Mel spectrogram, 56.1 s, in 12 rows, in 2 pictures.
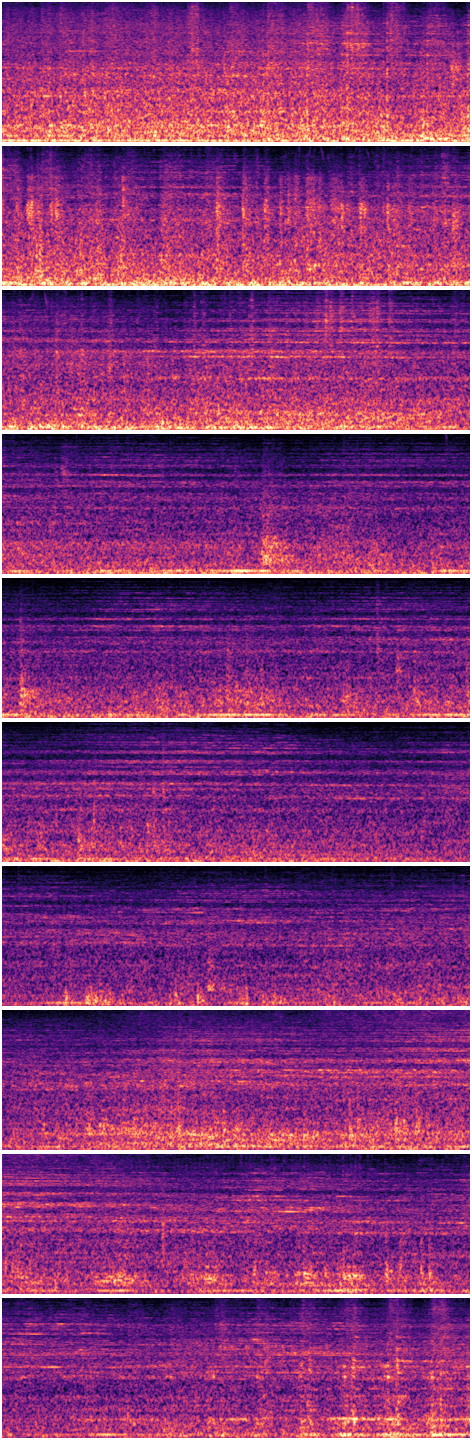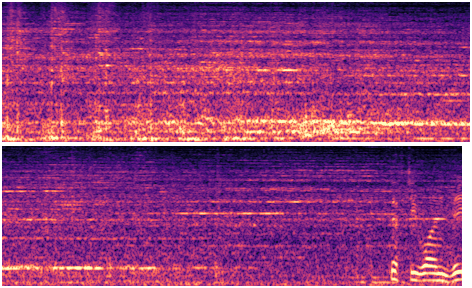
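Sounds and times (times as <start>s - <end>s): train wheels clacking over rail joints: 0.0s - 26.2s, 29.9s - 53.7s
high-pitched wheel squeal: 34.3s - 55.4s.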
